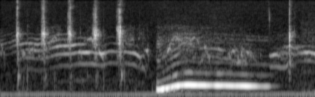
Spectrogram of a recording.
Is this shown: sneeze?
no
